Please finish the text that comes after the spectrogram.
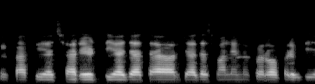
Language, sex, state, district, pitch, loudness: Hindi, male, Uttar Pradesh, Etah, 115 Hz, -20 LUFS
